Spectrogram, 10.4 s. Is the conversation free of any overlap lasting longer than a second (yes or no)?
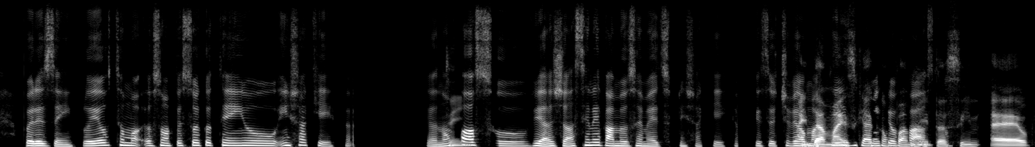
no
